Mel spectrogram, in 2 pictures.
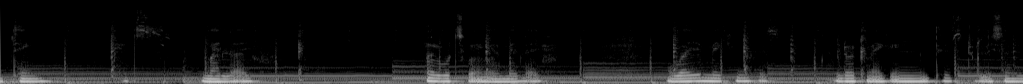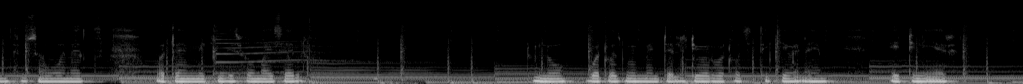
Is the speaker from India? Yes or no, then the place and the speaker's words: yes; India; English is a second language; I am from India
